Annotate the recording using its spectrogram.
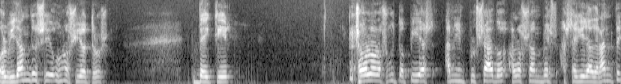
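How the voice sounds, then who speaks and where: A high-pitched man at a fairly slow pace, in a flat monotone with long, frequent pauses. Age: 70s. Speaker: journalist and anarchist veteran. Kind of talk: testimony. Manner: halting.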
